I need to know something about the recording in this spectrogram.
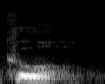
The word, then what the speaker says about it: Kuhl: audience like you and being introduced as dr cool and she's dr cool because her last name is spelled kuhl but she's also very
